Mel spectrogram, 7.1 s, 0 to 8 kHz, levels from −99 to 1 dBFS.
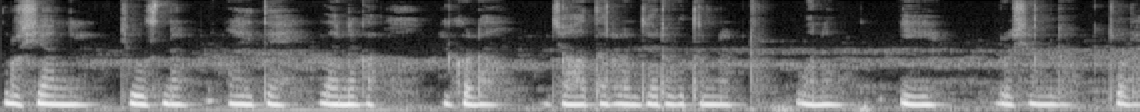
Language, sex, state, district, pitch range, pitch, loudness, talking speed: Telugu, female, Andhra Pradesh, Chittoor, 215-230 Hz, 220 Hz, -14 LUFS, 100 wpm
